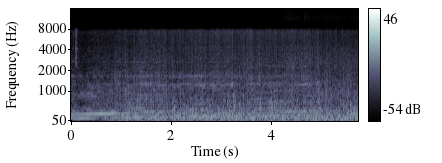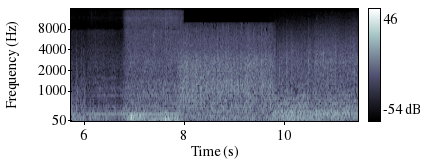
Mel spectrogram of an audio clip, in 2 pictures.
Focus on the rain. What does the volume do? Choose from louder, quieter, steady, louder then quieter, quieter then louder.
louder.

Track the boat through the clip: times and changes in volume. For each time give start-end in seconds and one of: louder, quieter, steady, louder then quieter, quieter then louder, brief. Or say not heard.
0.0-11.4 steady.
